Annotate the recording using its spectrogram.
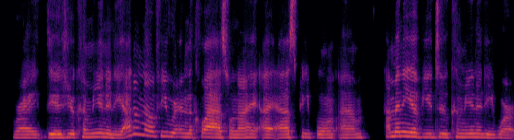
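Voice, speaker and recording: A woman's medium-pitched voice at a very fast pace, with ordinary pitch variation. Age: 60s. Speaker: retired law professor. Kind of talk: oral history interview. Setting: video call.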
